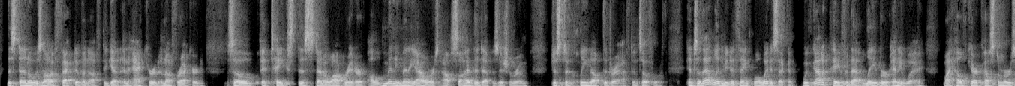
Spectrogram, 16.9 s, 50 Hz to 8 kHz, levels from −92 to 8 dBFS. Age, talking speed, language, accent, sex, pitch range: 40-59, 200 wpm, English, American, male, 100-130 Hz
